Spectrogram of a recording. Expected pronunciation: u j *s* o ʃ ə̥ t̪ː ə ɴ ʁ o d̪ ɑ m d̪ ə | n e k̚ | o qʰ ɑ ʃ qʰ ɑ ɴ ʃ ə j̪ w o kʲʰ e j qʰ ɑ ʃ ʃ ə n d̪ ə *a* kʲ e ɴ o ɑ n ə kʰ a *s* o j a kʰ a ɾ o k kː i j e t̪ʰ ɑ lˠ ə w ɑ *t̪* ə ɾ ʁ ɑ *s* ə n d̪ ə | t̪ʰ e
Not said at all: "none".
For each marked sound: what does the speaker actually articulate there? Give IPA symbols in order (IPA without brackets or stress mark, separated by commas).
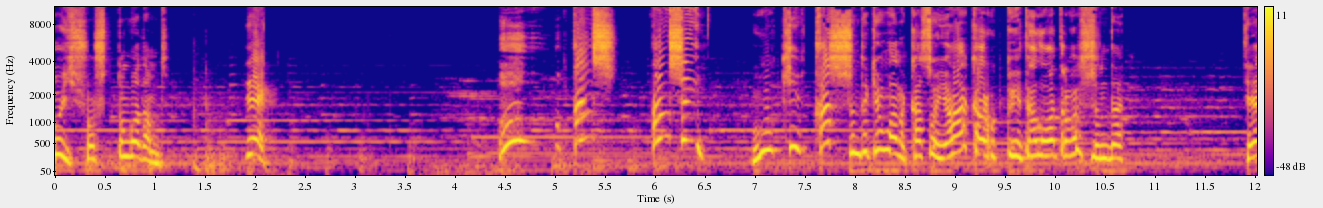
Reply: ʃ, e, s, t̪, ʃ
